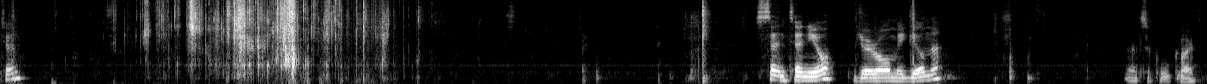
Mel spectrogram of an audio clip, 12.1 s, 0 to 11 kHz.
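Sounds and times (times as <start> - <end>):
foil wrapper tearing and crinkling: 1.1 - 4.3.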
